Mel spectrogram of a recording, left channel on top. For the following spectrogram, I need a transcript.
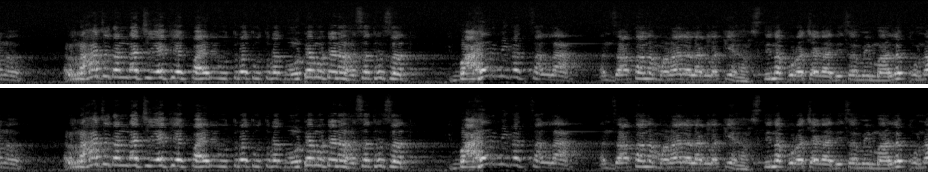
राजदंडाची एक पायरी उतरत उतरत मोठ्यानं हसत बाहेर निघत चालला आणि जाताना म्हणायला लागला की हस्तिनापुराच्या गादीचा मी मालक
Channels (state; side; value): noise; left; hiss, 28 dB below the sound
